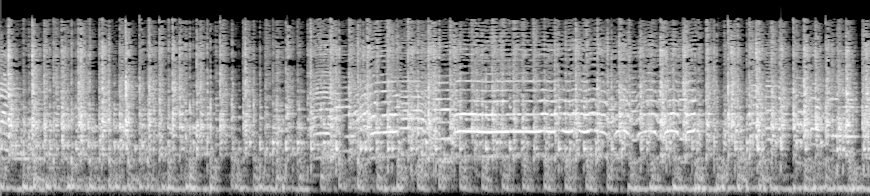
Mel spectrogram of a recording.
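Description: Loud, fast, dense drumming in traditional temple-festival music, with a steady low drone under it and a held melody line that comes through in the middle.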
